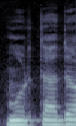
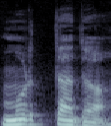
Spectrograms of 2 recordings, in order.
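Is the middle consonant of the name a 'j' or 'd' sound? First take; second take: d; d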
